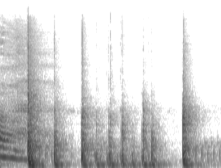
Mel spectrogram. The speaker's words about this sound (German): ja jetzt klopfe ich halt hier so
